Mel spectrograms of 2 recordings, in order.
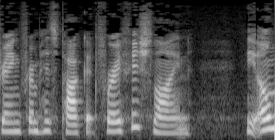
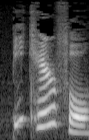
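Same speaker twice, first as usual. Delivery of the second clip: high, squealing little piglet voice; 7 semitones higher than usual. A piglet being petted warns the one holding it, with a squeal. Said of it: "said the piglet with a squeal".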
